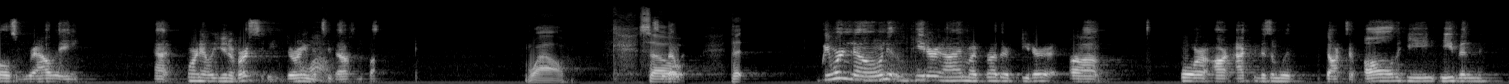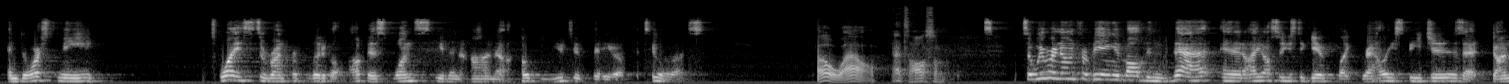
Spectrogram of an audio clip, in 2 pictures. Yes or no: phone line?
no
